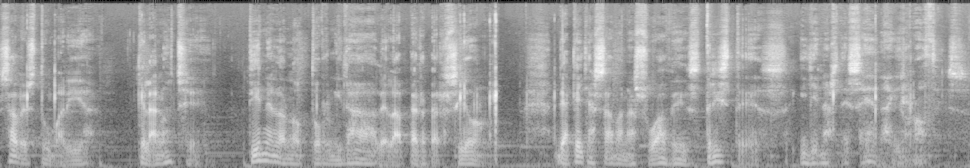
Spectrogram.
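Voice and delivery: very low, heavy, thick late-night radio announcer voice. Answering María, the speaker puts on a deep radio announcer voice. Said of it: "la voz de radio; con la voz muy gruesa; He impuesto la voz".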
